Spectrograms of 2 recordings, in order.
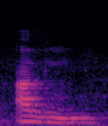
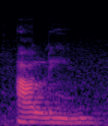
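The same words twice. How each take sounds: Both takes have the same delivery.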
